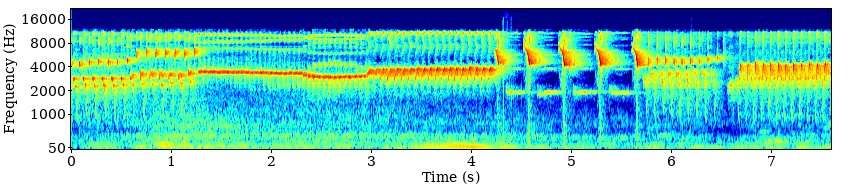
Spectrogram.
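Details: Pleasant canary singing: rolling trills, a pure steady whistled tone, then four sharp sweeping notes at regular intervals and more rapid trilling.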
